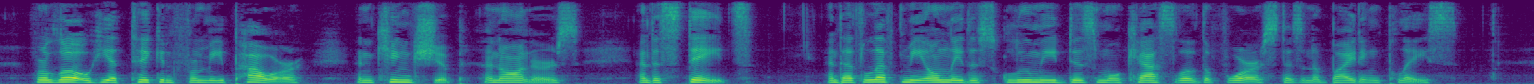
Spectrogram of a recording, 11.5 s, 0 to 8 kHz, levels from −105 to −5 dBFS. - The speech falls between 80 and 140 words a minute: No, average, 155 wpm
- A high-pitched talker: No, medium, 180 Hz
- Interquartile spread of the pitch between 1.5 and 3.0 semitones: Yes, average, 2.7 semitones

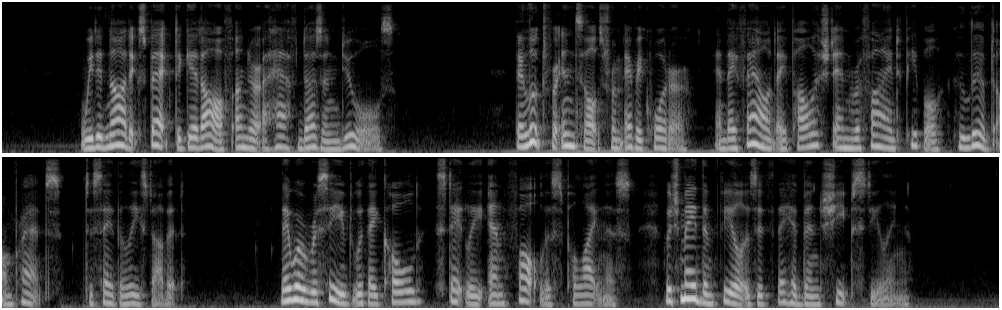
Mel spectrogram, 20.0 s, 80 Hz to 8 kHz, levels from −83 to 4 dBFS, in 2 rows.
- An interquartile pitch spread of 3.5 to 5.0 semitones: Yes, average, 4.0 semitones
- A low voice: No, medium, 185 Hz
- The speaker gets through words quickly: No, average, 175 wpm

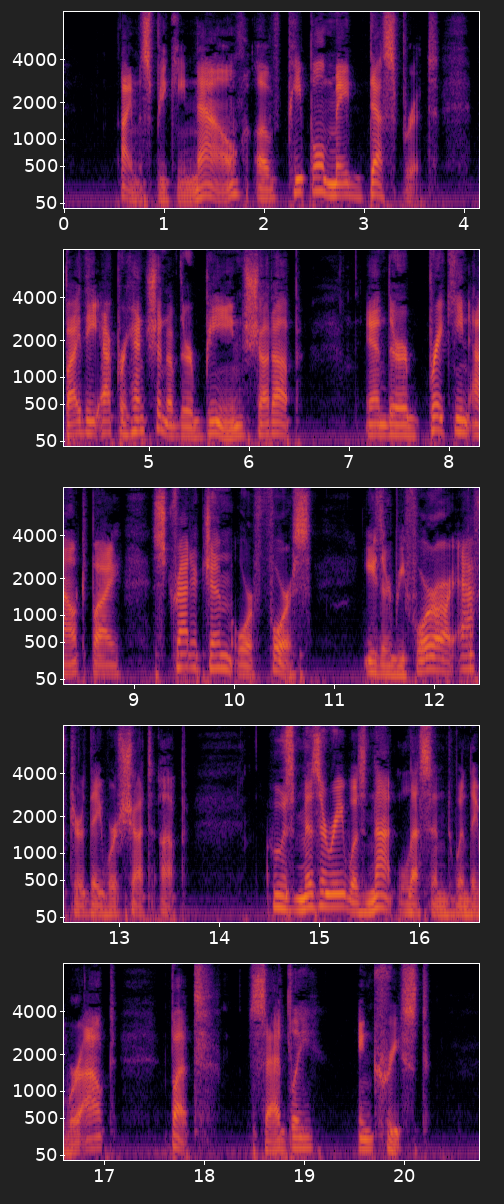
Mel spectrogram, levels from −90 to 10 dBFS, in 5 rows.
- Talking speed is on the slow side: Yes, slow, 125 wpm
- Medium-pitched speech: No, low, 110 Hz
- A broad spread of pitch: Yes, wide, 6.2 semitones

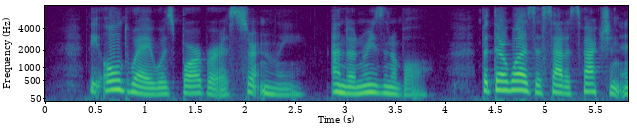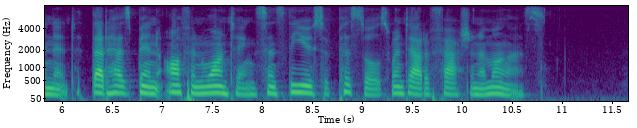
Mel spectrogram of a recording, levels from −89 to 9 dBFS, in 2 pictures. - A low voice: No, medium, 165 Hz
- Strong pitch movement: No, average, 3.8 semitones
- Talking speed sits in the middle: Yes, average, 160 wpm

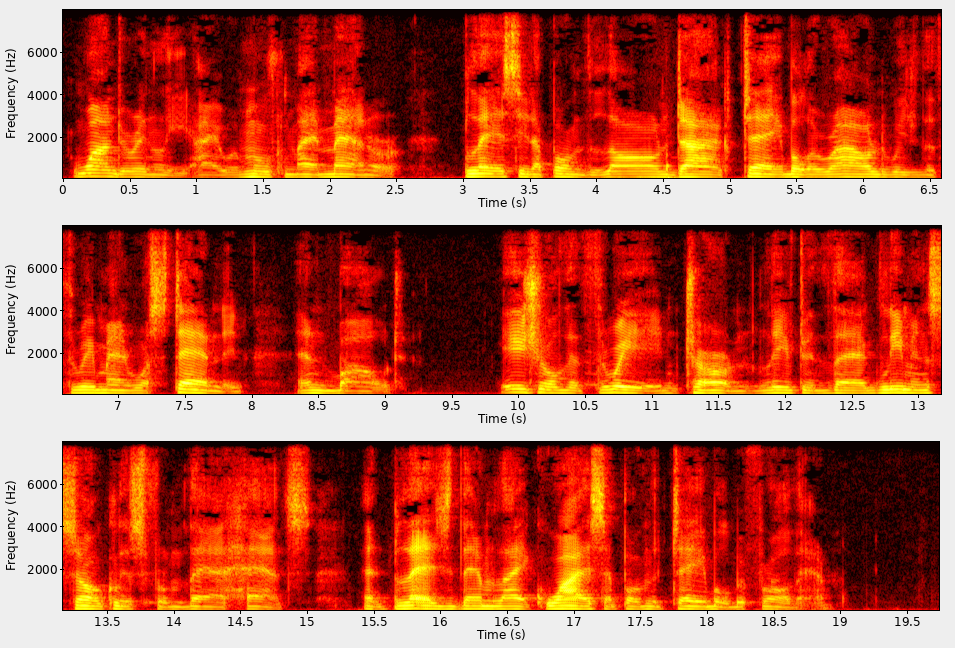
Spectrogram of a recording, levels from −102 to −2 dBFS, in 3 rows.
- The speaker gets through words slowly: Yes, slow, 130 wpm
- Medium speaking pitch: No, low, 125 Hz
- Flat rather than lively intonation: Yes, narrow, 2.1 semitones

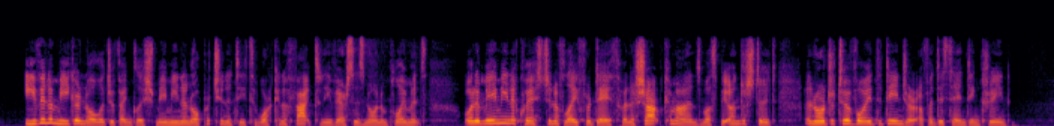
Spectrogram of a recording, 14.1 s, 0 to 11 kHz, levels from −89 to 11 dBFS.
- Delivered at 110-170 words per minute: No, average, 190 wpm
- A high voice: Yes, high, 225 Hz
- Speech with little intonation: No, average, 3.8 semitones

